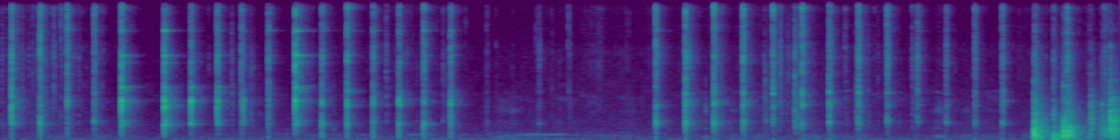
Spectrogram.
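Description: A hammer taps rapidly on metal.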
